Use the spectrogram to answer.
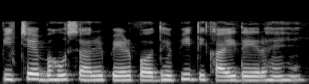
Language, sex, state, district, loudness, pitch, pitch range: Hindi, female, Uttar Pradesh, Lucknow, -14 LUFS, 205 Hz, 195-220 Hz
